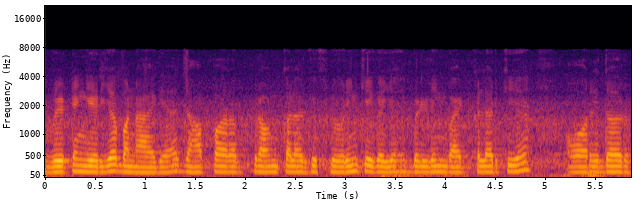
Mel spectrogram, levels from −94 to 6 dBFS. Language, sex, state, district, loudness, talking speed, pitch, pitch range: Hindi, male, Bihar, Samastipur, -15 LUFS, 215 wpm, 130 Hz, 125-135 Hz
